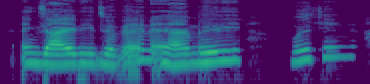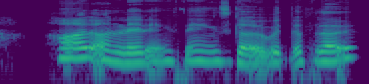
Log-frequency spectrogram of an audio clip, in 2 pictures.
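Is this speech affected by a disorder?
Yes: cerebral palsy.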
